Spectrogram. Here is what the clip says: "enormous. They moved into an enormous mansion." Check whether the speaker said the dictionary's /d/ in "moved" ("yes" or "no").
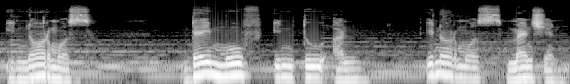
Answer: no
